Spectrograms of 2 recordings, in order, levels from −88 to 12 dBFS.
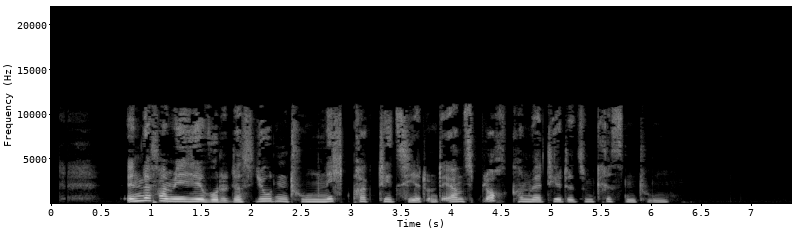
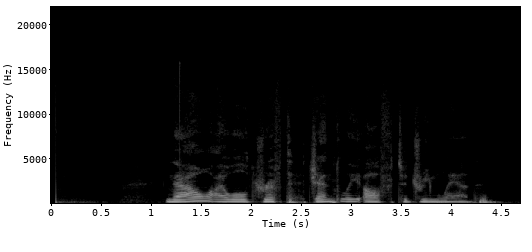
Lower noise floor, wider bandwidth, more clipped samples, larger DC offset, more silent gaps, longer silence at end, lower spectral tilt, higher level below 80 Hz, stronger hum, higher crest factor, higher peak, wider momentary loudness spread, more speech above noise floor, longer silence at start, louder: first, -82 dBFS vs -77 dBFS; first, 11.5 kHz vs 9.6 kHz; neither; neither; neither; first, 1.25 s vs 0.25 s; second, -5 dB/octave vs -8 dB/octave; second, -72 dBFS vs -58 dBFS; neither; about the same, 20 dB vs 16 dB; first, -4 dBFS vs -20 dBFS; first, 15 LU vs 11 LU; first, 61 dB vs 42 dB; second, 0.75 s vs 1.15 s; first, -22 LUFS vs -36 LUFS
